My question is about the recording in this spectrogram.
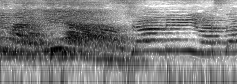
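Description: A class of young schoolchildren singing together in unison, ending on a held note in the second half.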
